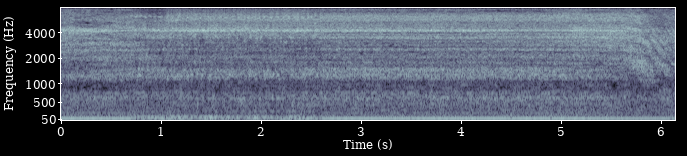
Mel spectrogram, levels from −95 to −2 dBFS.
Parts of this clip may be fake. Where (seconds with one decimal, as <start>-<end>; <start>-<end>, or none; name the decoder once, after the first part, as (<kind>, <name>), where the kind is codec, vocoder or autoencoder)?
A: 0.7-2.6 (vocoder, HiFi-GAN)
